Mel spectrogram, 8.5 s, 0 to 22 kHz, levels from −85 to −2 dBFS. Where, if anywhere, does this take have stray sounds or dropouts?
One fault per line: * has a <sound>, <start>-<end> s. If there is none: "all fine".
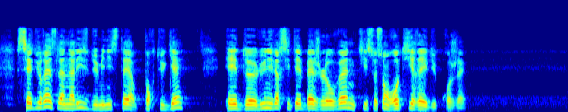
all fine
